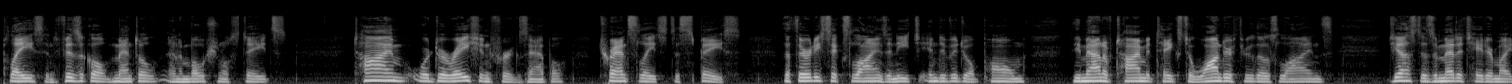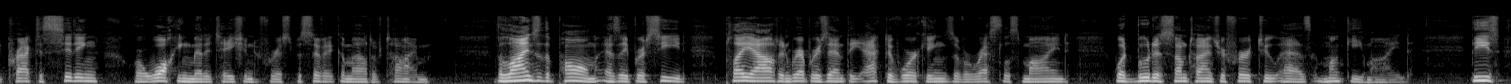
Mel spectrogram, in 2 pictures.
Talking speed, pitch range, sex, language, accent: 155 wpm, 130-155 Hz, male, English, American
